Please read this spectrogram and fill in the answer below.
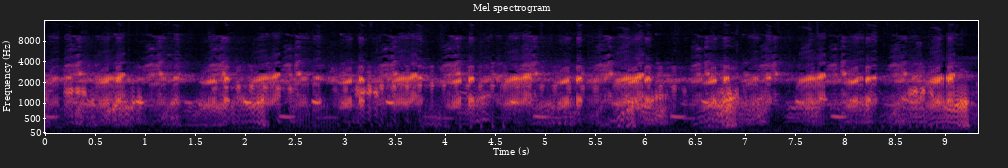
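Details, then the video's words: Continuous chorus of croaking frogs, dense raspy pulses and ringing tones overlapping, with occasional short low whistled notes, intensity surging in waves every second or two across the whole stretch. "FROGS CROAKING"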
